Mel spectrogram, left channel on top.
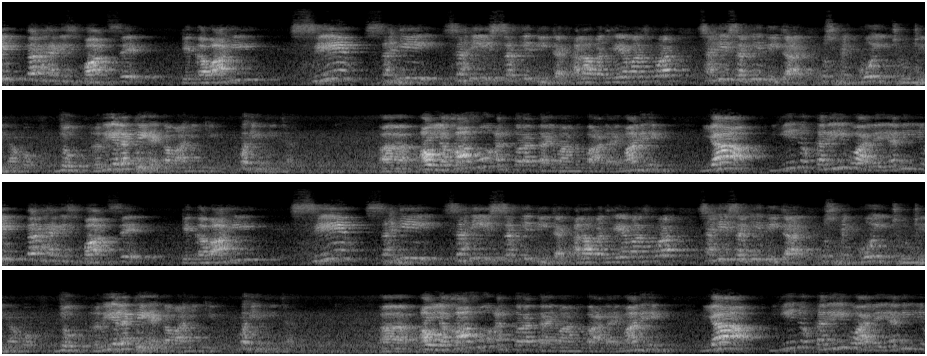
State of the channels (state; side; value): normal; both; correlation 0.50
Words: تر ہے اس بات سے کہ گواہی سیم صحیح دی جائے، علی وجہہا ہمارے پورا صحیح دی جائے، اس میں کوئی جھوٹی نہ ہو، جو ریئلٹی ہے گواہی کی وہی دی جائے۔ او یخافوا ان ترد ایمان بعد ایمانہم، یا یہ جو قریب والے یعنی یہ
